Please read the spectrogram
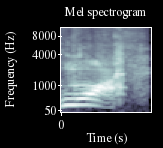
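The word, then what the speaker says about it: noir: And this one is called Cafe Mua. It's um they spell it N O I R. and someone told me it was French and basically that's what they told me how to pronounce it.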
